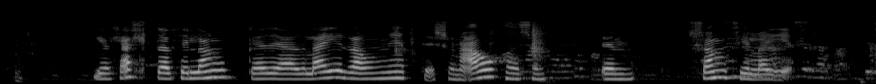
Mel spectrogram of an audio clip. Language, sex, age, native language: Icelandic, female, 18-19, Icelandic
